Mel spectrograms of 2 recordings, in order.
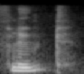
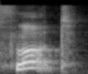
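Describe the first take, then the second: First: The word is said as 'flute'. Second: The word is said as 'flut'. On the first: This is how people elsewhere say it. "and you might think that it's flute" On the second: This is the Yorkshire way of saying it. "depending on where you're from in the world, you might think that episode nineteen was flut"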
